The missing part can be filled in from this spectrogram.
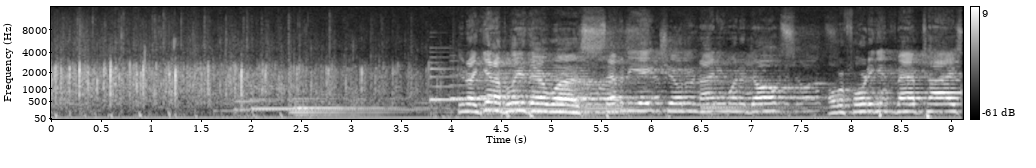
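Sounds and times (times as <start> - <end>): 
congregation applauding: 0.0 - 5.4
sustained organ or keyboard chord: 1.4 - 9.1
speech: 4.1 - 9.1.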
